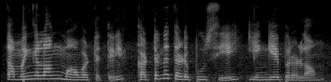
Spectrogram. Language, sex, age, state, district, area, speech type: Tamil, female, 18-30, Tamil Nadu, Viluppuram, rural, read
